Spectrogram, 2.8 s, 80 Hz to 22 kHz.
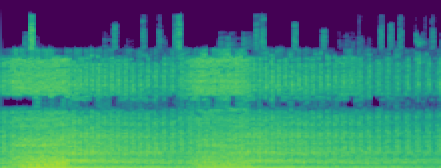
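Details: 1988 Mazda B2200, carbureted, first start after 13 years sitting, with the carburetor fitted and ignition reconnected: loud, blatty exhaust over an uneven idle that swells and settles. Loud exhaust from a faulty muffler.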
